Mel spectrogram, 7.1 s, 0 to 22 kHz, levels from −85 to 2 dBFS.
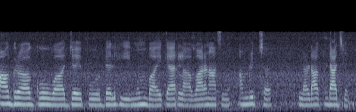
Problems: none marked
